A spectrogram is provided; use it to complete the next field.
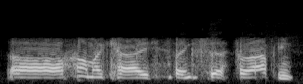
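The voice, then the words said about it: Disappointed, downcast tone. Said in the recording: “you sound like a man with disappointment in your voice”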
